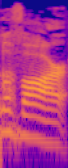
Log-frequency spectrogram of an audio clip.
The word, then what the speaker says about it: LeVar: LeVar. I was saying, did I say it right? – I think so. – I hope I did. – Yeah. – Okay. I never know if it's Lamar or LeVar.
